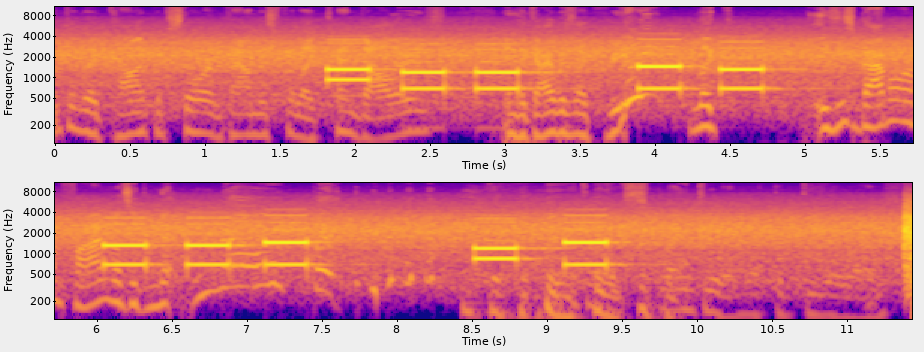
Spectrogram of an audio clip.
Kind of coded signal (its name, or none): DTMF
